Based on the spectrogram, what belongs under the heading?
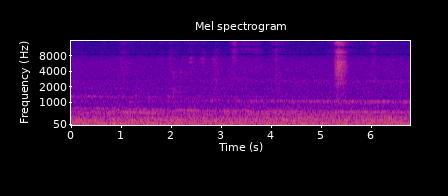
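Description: Sydney Trains Waratah electric train heard from inside the carriage while running: a steady rumble with a faint steady whine, and a brief hiss about five seconds in.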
